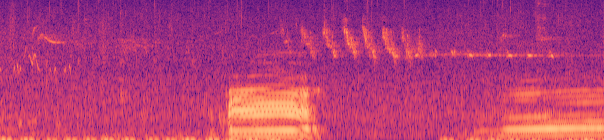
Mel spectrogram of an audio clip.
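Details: Cattle returning from grazing in the evening along a village path lined with trees: one steady harmonic moo of about a second, then a second moo rising in pitch and held to the end. Evening birds chirp in the background.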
